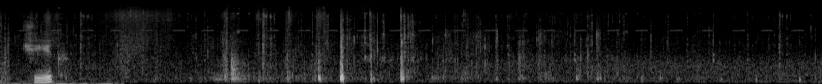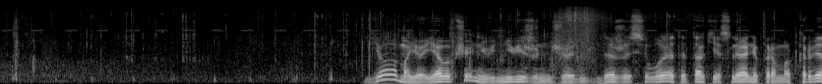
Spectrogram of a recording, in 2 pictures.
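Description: Footsteps crunch steadily along a dirt path.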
